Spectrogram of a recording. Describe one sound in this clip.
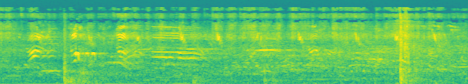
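A padel ball is struck hard with a racket outdoors.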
